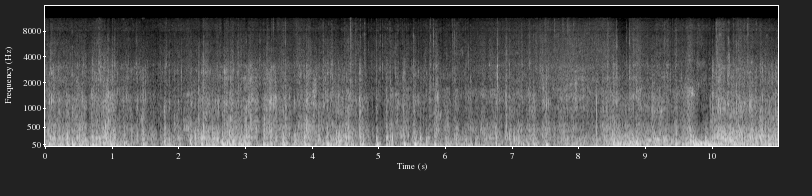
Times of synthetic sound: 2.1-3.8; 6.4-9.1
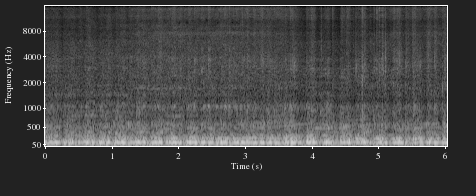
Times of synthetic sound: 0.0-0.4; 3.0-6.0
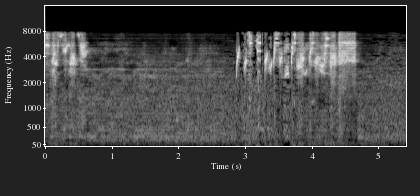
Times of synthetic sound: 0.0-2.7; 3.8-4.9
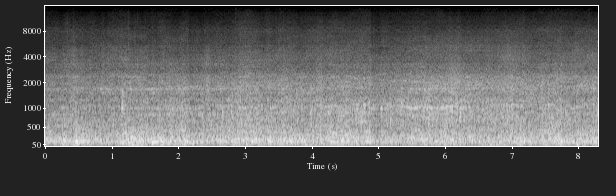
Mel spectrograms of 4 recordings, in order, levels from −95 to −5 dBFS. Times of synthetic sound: 0.0-8.3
